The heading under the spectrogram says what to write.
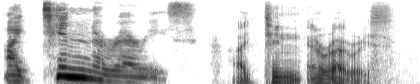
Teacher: So now say it faster. The stress is on the tin.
